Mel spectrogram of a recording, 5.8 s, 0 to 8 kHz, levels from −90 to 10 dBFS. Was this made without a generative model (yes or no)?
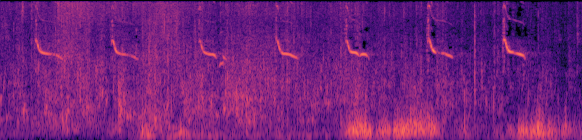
yes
